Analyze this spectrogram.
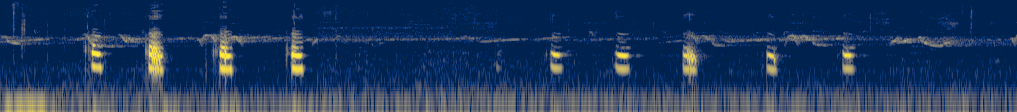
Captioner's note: hunter using turkey call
